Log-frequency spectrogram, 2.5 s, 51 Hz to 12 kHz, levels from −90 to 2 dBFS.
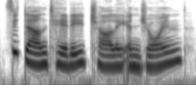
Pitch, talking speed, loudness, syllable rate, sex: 200 Hz, 120 wpm, -18 LUFS, 4.1 syllables/s, female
